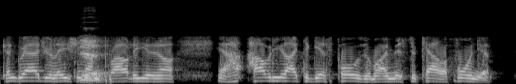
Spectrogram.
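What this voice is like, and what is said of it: Imitates another person's voice, thick accent. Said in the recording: “in his thick accent”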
